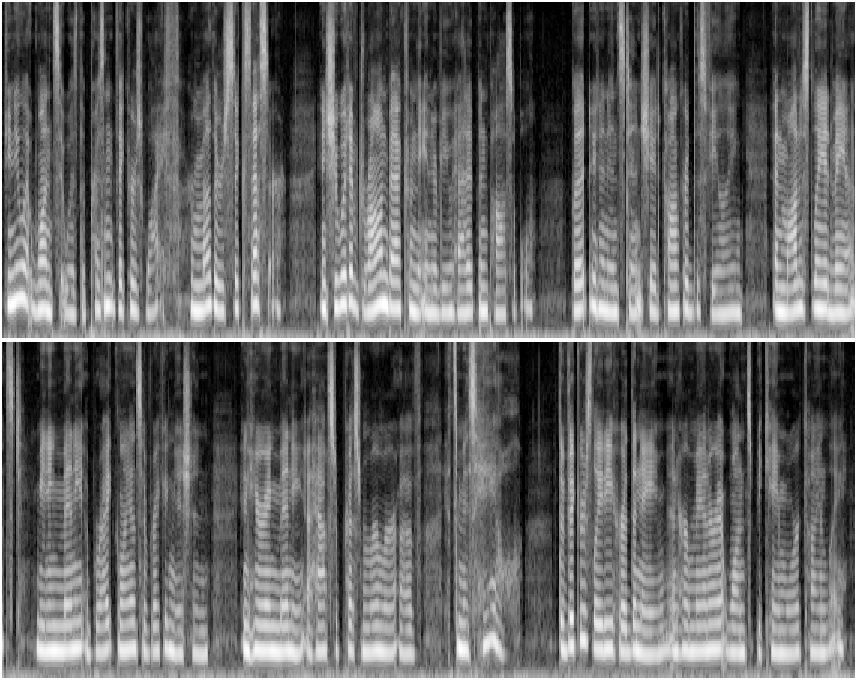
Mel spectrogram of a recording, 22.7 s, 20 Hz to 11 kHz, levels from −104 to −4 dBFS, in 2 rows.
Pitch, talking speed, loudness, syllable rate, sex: 210 Hz, 185 wpm, -17 LUFS, 5.3 syllables/s, female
